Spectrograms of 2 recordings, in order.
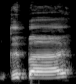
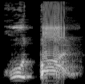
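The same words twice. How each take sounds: First: The first vowel is a short, relaxed sound. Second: The first vowel is a long 'ooh' sound. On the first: The speaker calls it right. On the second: The speaker calls it wrong.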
